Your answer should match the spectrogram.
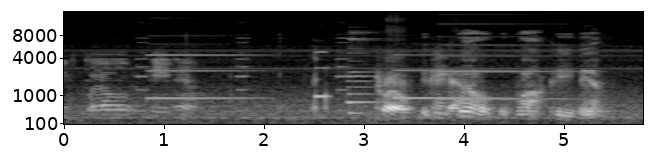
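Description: Many real and fake clocks go off together, with sustained electronic alarm tones overlapping a cluster of busier beeping and chiming sounds that swell louder in the second half, fairly loud.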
